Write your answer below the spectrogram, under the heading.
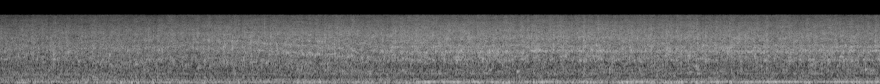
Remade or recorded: remade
